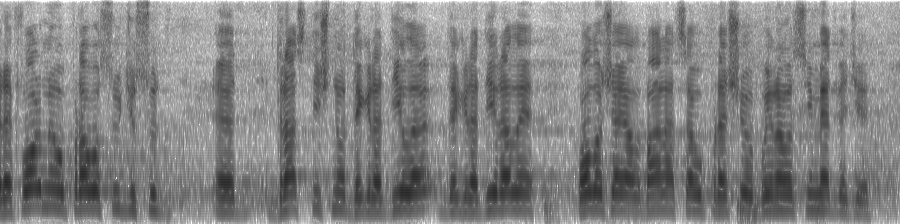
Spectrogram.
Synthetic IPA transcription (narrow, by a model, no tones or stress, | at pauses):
ɾɛfoɾmɛupɾaʋosudusu | d̪ɾast̪it͡ʃno | d̪ɛɡɾad̪iɾalɛ | polˠoʒajalˠbanat̪saupɾɛʃɔbunasimɛd̪ʋɛd͡ʑɛ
